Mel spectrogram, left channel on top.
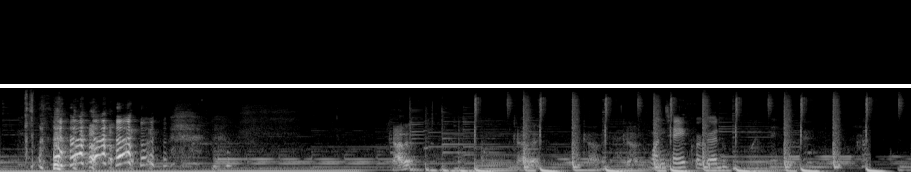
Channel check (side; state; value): left; silent; digital silence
